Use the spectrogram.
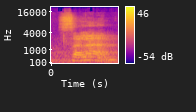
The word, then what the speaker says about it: Salam: right yeah it's called Salam very simple Salam two syllables but it has a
